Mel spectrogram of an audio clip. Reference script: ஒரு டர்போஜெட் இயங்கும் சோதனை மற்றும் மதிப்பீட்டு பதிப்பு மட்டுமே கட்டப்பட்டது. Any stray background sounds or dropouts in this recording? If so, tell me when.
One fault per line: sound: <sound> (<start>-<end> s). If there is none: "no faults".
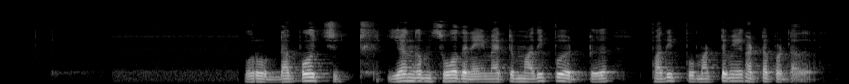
no faults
